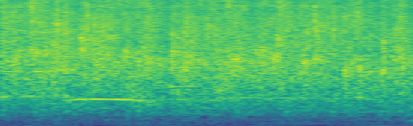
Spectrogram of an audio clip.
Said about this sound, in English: give Mr. Tony Singh a big round of applause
